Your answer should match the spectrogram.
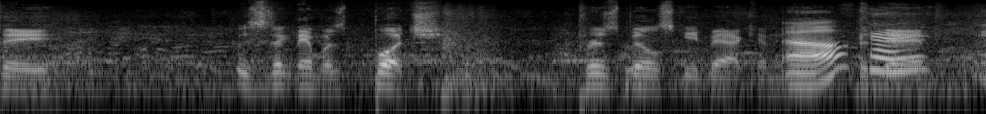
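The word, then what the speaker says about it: Przybylski: and I walked up to I go it's Prisbilski, right?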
